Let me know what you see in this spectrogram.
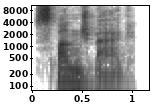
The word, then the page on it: sponge bag: British English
